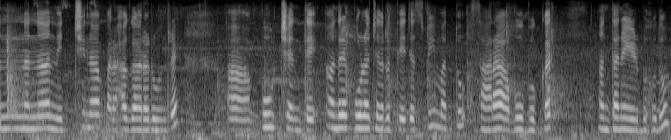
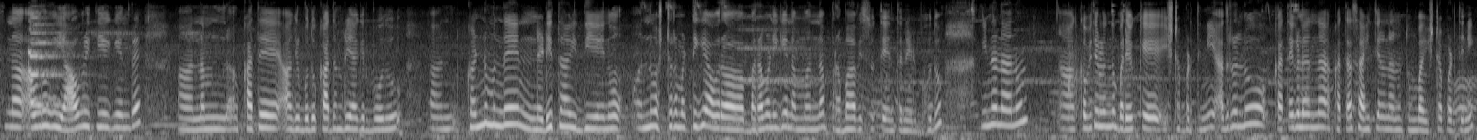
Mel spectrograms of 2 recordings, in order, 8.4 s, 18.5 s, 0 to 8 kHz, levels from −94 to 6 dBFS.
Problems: background sounds at intervals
